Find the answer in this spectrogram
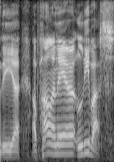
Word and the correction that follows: Labat: And, yeah, Apollinaire Labat. – There we go, Labat, thank you.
